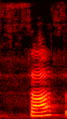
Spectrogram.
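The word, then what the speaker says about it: שָׂשׂ: So this is Sas with a Samech, not Samech, a Sin, like a Shin, but pronounced Sa.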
